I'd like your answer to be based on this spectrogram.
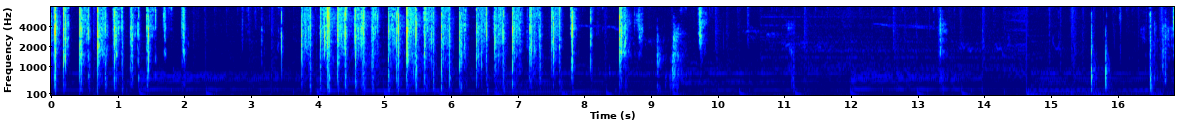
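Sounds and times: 
oracle cards being shuffled and drawn: 0.0 - 2.1, 2.9 - 9.9
soft steady drone: 0.0 - 16.8.

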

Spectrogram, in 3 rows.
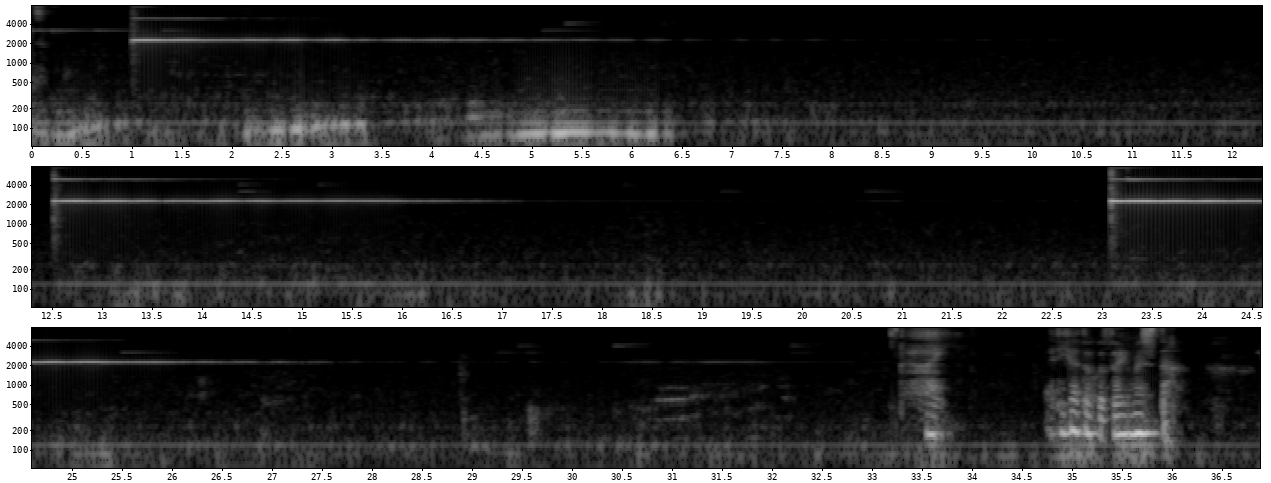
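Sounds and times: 
Tibetan tingsha hand cymbals rung during a singing bowl sound healing session: 0.0 - 6.7, 12.5 - 17.3, 23.1 - 27.6
speech: 34.9 - 36.2.

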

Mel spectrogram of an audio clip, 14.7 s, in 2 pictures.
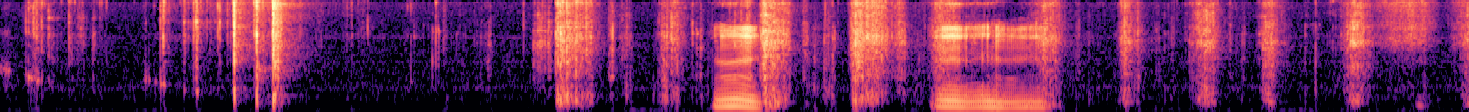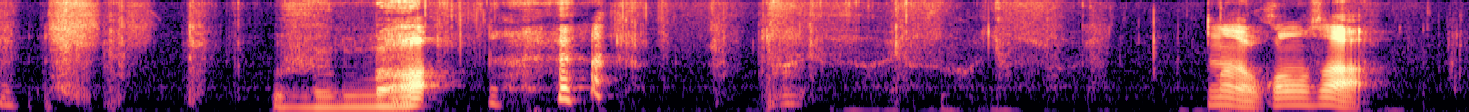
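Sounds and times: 
crunching thick sugar-coated zarame senbei rice crackers: 0.0 - 8.6, 9.3 - 13.2
speech: 3.6 - 4.0, 4.7 - 5.4, 8.9 - 10.3, 13.4 - 14.2
murmured voiced sounds: 8.7 - 9.6.

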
